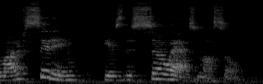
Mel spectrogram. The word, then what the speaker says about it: psoas: these muscles called the psoas and the psoas it's spelled with a p the p is silent p-s-o-a-s and those muscles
